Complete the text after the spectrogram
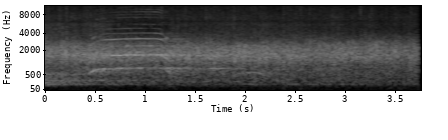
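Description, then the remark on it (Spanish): A church audience applauds steadily, a dense, even wash of clapping that holds at a constant loudness throughout, with a brief whistle-like tone rising over it early on. “Dese un aplauso porque se está dejando usar por Dios, porque hay un avivamiento en esta iglesia.”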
